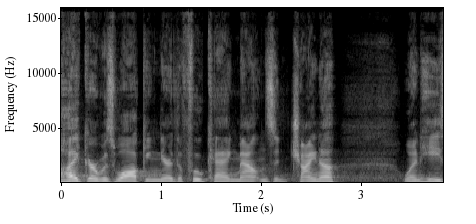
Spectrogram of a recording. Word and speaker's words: Fukang: it's crumbling now have you heard of the fukang meteorite yeah you could mispronounce that and get demonetized quite quickly it's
